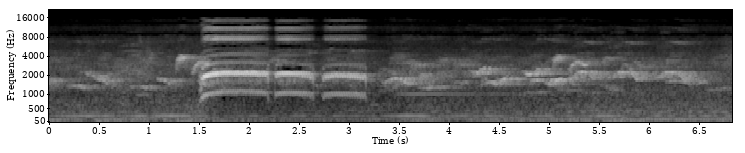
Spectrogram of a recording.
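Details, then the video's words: Female laughingthrush giving its daily ro call, used to spur males into song: three loud, nasal, harmonic notes in quick succession, the first longest, with softer warbled phrases from other birds before and after. "Khứu mái ro quá đỉnh.kích trống hót căng mỗi ngày.khứu mái ro ro"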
